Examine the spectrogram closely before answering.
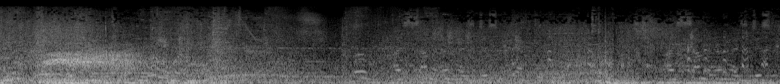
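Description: Magic blasts and clashing weapons burst in a busy fight.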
